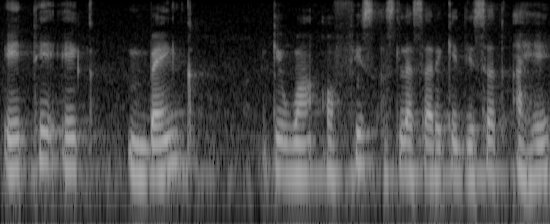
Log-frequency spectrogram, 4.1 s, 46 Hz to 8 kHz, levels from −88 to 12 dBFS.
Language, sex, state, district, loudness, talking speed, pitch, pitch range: Marathi, male, Maharashtra, Chandrapur, -31 LUFS, 130 wpm, 150 Hz, 145-160 Hz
